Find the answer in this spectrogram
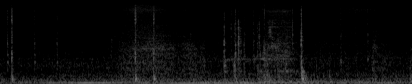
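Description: The BMW 730d's integrated telephone keypad extending from its slot in the centre console, with a faint small-motor whir and a few light clicks.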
